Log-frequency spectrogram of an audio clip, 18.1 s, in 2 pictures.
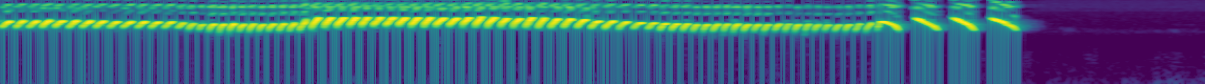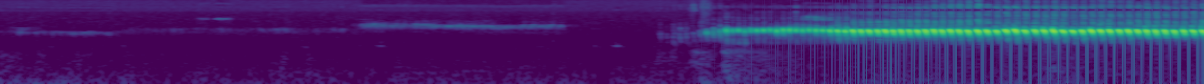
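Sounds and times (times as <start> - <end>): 
blue Belgian canary singing: 0.0 - 7.7.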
